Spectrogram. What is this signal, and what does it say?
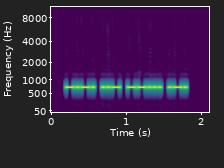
Morse code, heard as a keyed tone, about 36 wpm, 700 Hz. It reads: CU7R
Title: DXCC-100 Call Signs - 4 Characters - Repeated 2x - 35wpm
